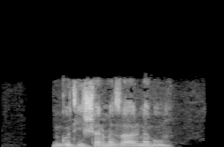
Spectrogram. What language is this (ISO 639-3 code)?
ckb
